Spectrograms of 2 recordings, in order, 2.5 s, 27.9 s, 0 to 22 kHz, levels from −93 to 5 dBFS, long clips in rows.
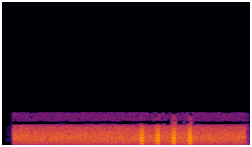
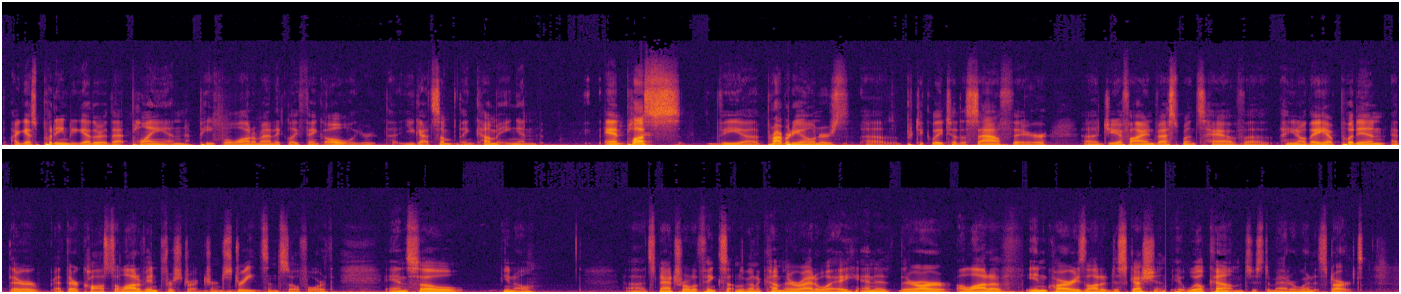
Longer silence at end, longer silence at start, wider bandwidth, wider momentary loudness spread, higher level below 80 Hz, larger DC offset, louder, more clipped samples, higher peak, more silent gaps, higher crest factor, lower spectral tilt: second, 0 s vs 0.4 s; about the same, 0.1 s vs 0 s; second, 5.2 kHz vs 13.5 kHz; second, 6 LU vs 13 LU; second, -62 dBFS vs -30 dBFS; first, 0.3% vs under 0.1%; about the same, -24 LUFS vs -24 LUFS; neither; second, -6 dBFS vs 0 dBFS; neither; about the same, 20 dB vs 22 dB; about the same, -6 dB/octave vs -5.5 dB/octave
